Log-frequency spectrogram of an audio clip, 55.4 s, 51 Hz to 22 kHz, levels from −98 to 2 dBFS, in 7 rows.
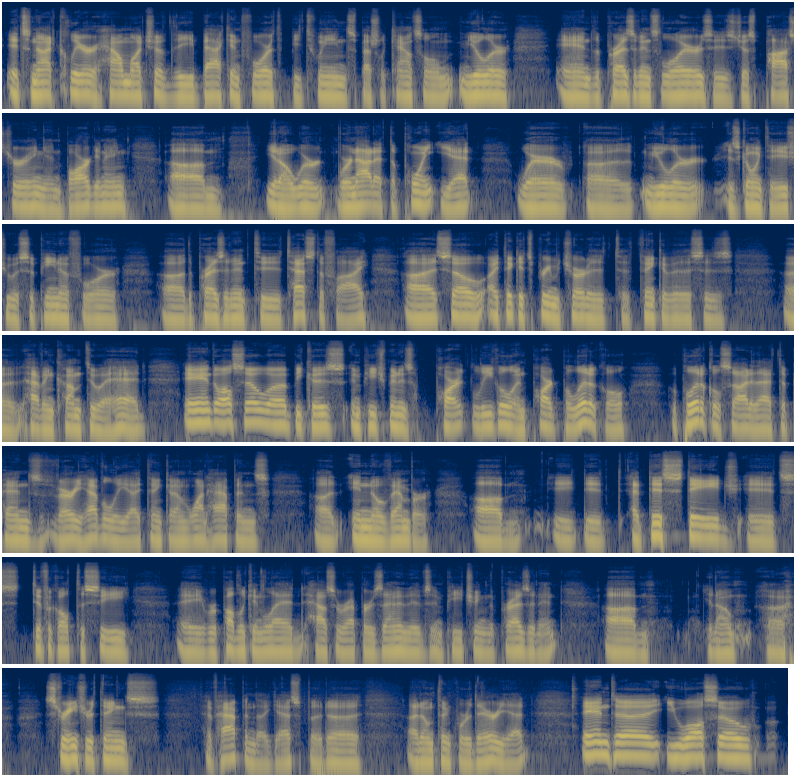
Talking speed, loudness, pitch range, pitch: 145 wpm, -26 LUFS, 105-120 Hz, 110 Hz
